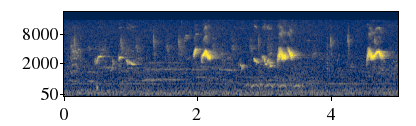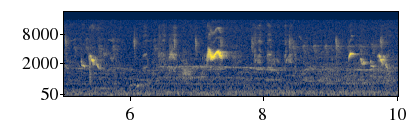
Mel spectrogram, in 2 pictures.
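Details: Red-whiskered bulbul used as a decoy bird for trapping on a day of rain and wind, 31 October 2016: five short, bright, warbled phrases, each rising and twisting, spaced about two to three seconds apart over a quiet background.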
